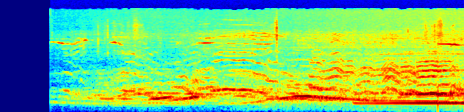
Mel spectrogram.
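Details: Several gray wolves in a zoo howl together in falling snow, long wavering tones rising and falling over one another.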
